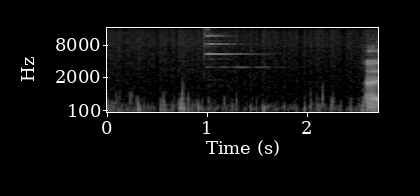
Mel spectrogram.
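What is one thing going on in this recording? A short bright chime rings once.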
